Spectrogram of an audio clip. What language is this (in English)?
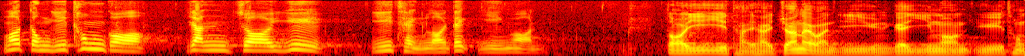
Cantonese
